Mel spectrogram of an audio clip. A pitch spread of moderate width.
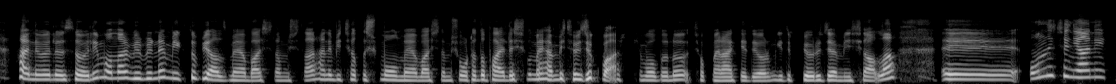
Yes: average, 4.9 semitones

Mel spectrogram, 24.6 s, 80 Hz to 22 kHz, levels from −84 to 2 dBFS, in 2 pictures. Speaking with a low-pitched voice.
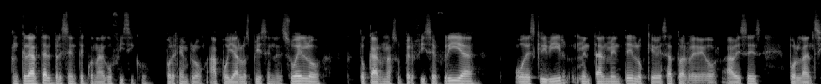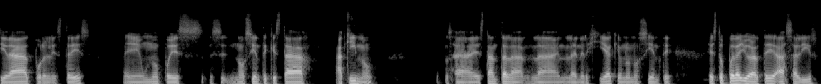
Yes: low, 100 Hz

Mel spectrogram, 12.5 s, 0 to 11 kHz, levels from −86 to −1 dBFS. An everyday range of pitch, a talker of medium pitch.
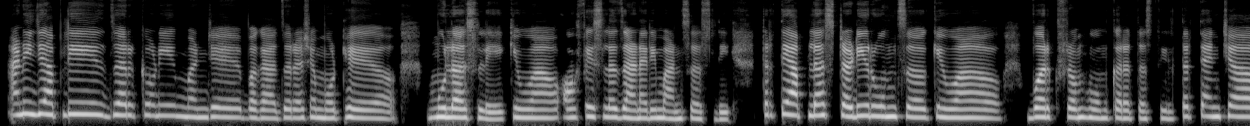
No: average, 3.7 semitones; high, 235 Hz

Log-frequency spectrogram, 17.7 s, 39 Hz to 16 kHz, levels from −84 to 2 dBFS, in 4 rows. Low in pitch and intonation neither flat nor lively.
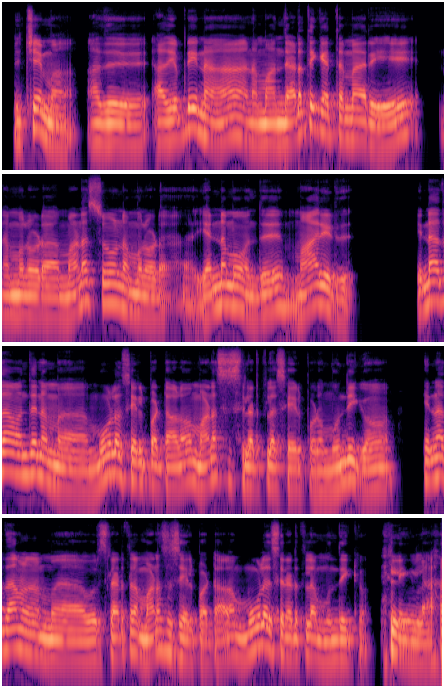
No: low, 115 Hz; wide, 5.8 semitones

